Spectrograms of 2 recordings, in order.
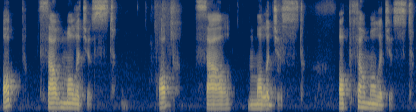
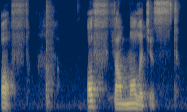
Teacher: this word has two common pronunciations so the first syllable can be pronounced as op or off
